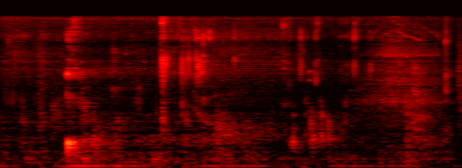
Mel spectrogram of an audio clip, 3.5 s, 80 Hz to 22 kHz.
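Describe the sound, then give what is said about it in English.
Quiet mouth sounds of people sipping 110-proof bourbon whiskey: a soft wet slurp near the start, then faint smacking and liquid swallowing noises, with no talking. “Actually, let's sip it.”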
